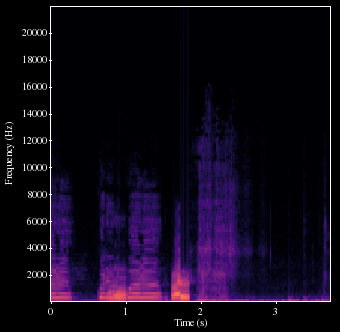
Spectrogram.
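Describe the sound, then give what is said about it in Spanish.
A voice imitates the cry of Odolwa, the first boss of a video game: a few strained, tonal wails rising to a sharp squawk, then a raspy, breathy hiss trailing off, fairly loud. “Me gustó mucho la, tanto la música como ese sonido raro que hacía como...”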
